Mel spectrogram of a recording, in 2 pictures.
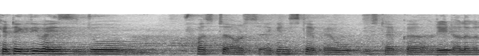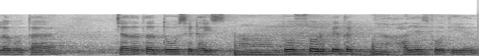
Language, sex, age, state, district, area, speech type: Hindi, male, 30-45, Bihar, Darbhanga, rural, spontaneous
